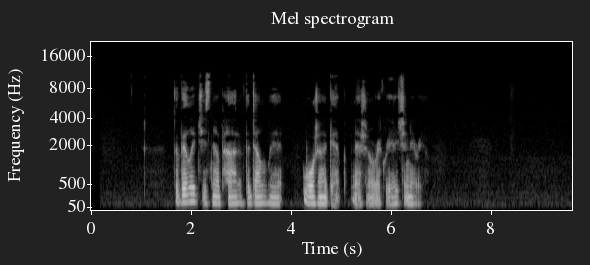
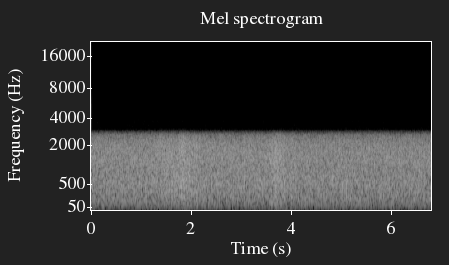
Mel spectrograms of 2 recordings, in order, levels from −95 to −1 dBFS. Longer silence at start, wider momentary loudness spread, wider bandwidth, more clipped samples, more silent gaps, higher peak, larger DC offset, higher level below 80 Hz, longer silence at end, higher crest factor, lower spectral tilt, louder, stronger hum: first, 1.65 s vs 0 s; first, 12 LU vs 3 LU; first, 11.5 kHz vs 4.1 kHz; neither; neither; first, -12 dBFS vs -16 dBFS; neither; second, -70 dBFS vs -64 dBFS; first, 3.05 s vs 0 s; first, 24 dB vs 16 dB; second, -5.5 dB/octave vs -9.5 dB/octave; about the same, -33 LUFS vs -32 LUFS; neither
